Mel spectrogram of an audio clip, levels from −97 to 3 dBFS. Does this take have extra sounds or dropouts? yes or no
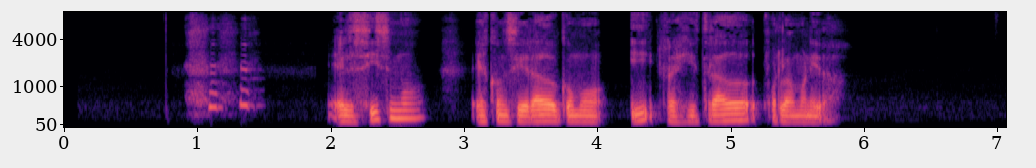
yes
